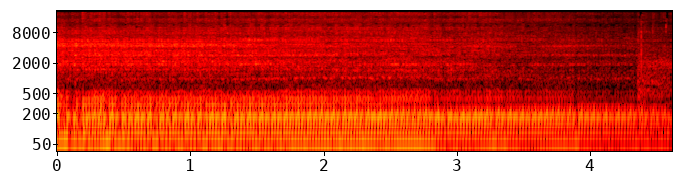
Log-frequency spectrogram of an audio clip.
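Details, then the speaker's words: 2014 BMW S1000RR at idle: a steady low idle with a light, loose clatter ticking about three to four times a second; ordinary clutch rattle, which is heard at idle the whole time, especially with the stock exhaust can. "They also have quite noisy clutches, which you can hear on idle the whole time, especially if you've got a stock can, you can hear it basically the whole time."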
